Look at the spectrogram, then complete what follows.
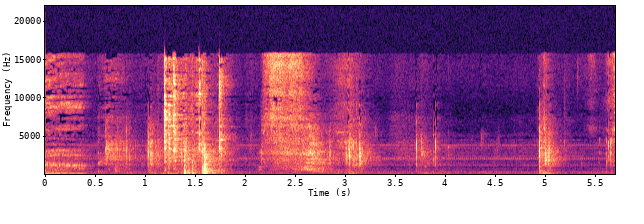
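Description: Kitchen knife cutting zucchini on a wooden cutting board: two sharp knocks of the blade on the board about a second and a half in, then a single lighter click near the end.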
